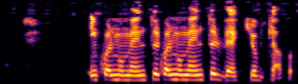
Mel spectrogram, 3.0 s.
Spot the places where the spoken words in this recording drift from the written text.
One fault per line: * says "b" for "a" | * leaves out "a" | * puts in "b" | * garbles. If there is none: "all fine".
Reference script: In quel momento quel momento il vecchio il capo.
all fine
